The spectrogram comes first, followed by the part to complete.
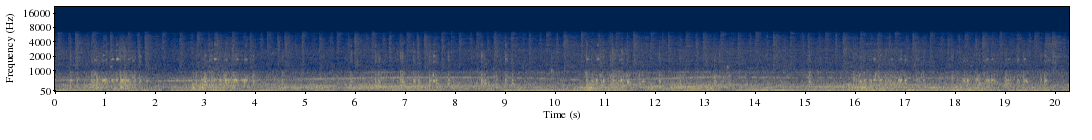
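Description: Steady low rumble of a car's engine and tyres heard from inside the cabin while driving, with music playing along underneath.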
